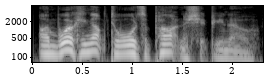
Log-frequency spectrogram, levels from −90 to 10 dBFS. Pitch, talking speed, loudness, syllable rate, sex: 120 Hz, 235 wpm, -18 LUFS, 6.0 syllables/s, male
